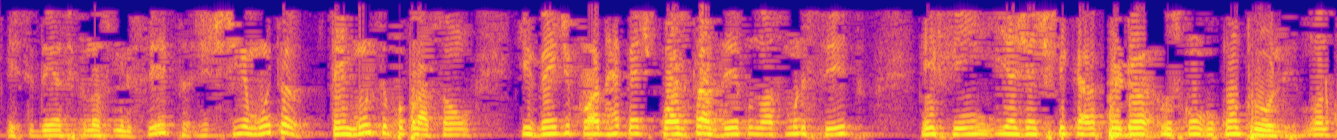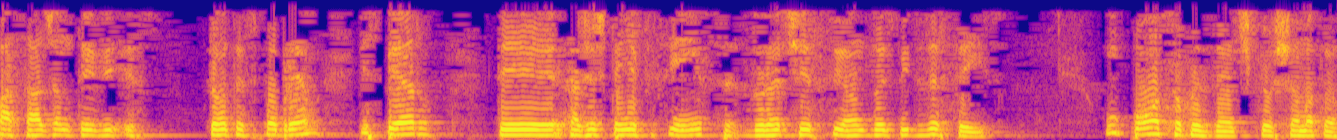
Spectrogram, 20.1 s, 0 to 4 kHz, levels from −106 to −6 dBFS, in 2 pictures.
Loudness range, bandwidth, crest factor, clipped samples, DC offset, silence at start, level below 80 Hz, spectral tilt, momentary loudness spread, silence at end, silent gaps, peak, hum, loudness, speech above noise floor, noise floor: 3 LU; 4 kHz; 12 dB; 0.4%; under 0.1%; 0.05 s; -36 dBFS; -12 dB/octave; 8 LU; 0 s; none; 0 dBFS; none; -12 LUFS; 33 dB; -43 dBFS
